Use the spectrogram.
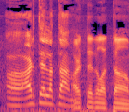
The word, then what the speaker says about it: ArteLatAm: How do you pronounce it? ArteLatAm. ArteLatAm.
